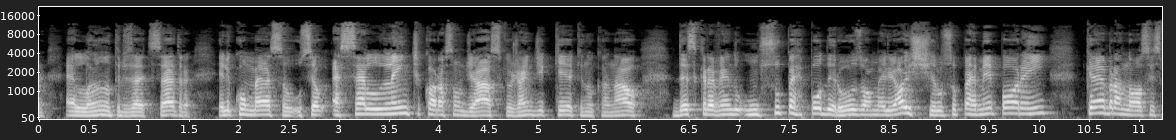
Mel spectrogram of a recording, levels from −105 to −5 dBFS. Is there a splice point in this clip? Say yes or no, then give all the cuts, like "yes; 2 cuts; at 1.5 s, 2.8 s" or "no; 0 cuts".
no; 0 cuts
